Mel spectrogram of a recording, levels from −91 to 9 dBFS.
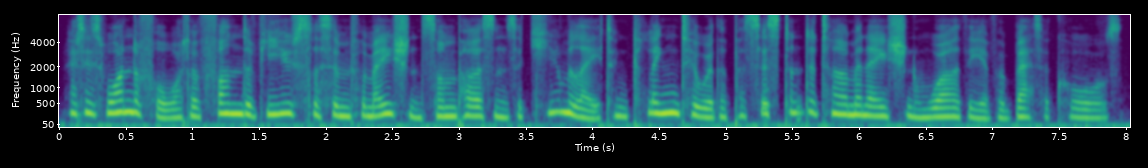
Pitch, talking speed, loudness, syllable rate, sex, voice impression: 210 Hz, 180 wpm, -15 LUFS, 5.7 syllables/s, female, feminine, adult-like, fluent, calm, slightly elegant, slightly modest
